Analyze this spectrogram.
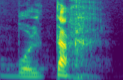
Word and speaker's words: Voltaire: uno de ellos era se lee voltaire voltaire pero se pronuncia voltaj su apellido un filósofo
